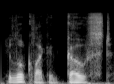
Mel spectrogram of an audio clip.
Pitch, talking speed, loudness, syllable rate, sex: 90 Hz, 260 wpm, -16 LUFS, 4.8 syllables/s, male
